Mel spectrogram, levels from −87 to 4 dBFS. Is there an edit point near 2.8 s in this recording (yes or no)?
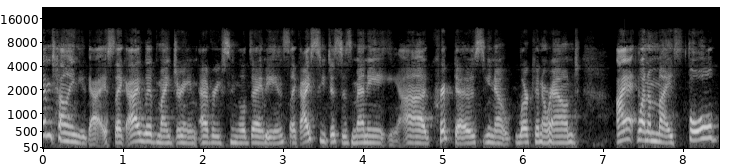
yes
